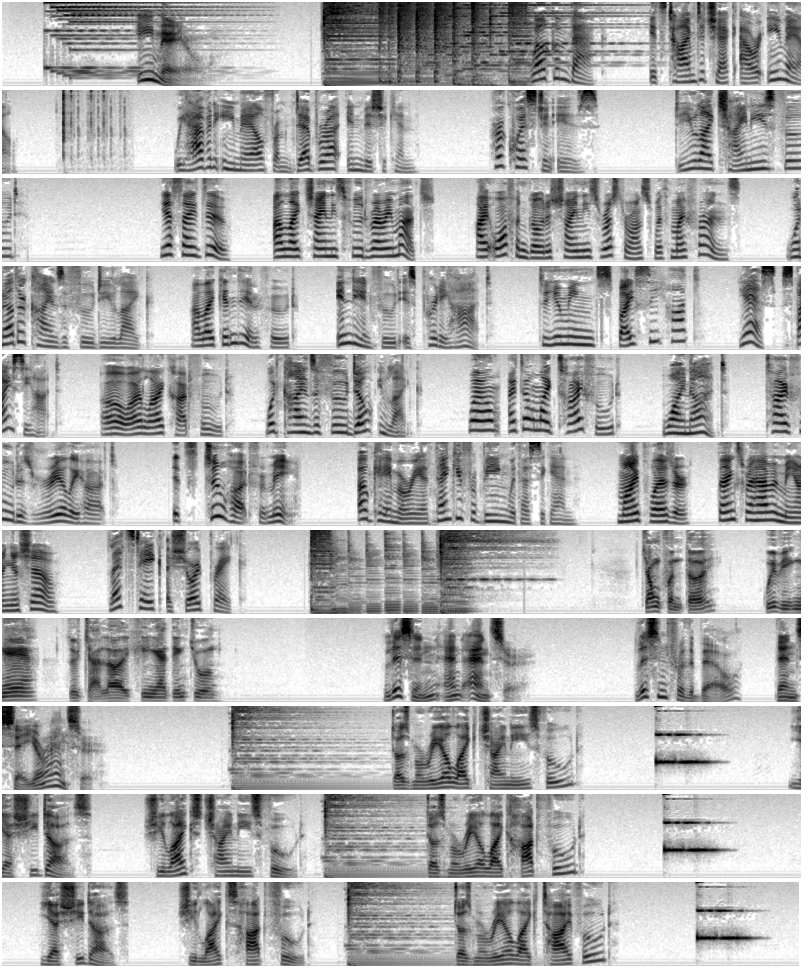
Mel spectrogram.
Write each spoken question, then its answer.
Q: Does Maria like Chinese food?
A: Yes, she does. She likes Chinese food.

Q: Does Maria like Thai food?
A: No, she doesn't. Thai food is too hot for her.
